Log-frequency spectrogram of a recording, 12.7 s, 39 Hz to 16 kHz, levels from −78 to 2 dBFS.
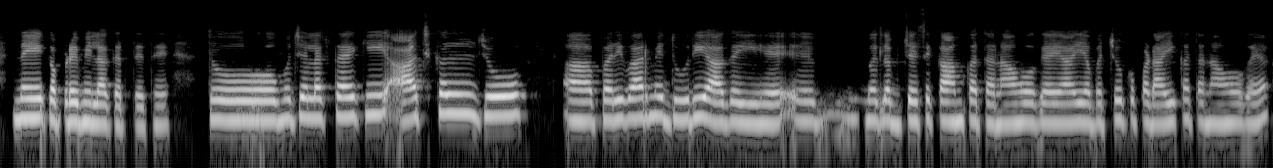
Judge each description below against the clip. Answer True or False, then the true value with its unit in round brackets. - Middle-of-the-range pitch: False (215 Hz)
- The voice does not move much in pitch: False (3.0 semitones)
